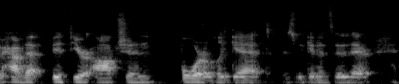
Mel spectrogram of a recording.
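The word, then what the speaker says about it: Legette: Again, I'll say both pronunciations because he did say that it is Leggett, but everyone calls him Leggett.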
